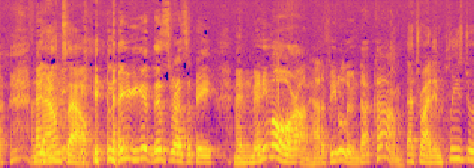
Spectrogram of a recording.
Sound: laugh

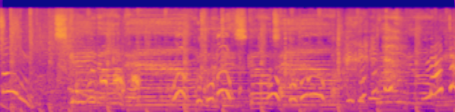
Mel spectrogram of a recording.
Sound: laughing and exclaiming

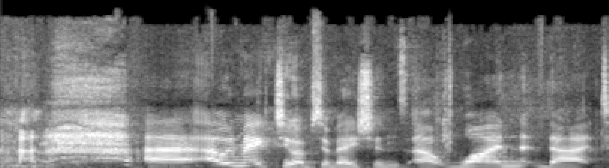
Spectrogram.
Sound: laughter

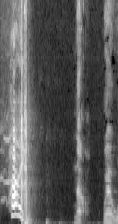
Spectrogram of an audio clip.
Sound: door slams

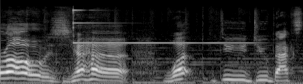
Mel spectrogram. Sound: dinging

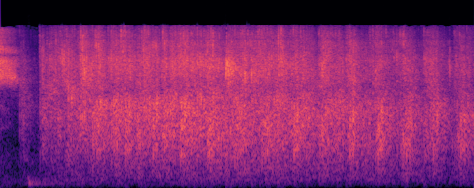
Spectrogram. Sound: audience applauding

